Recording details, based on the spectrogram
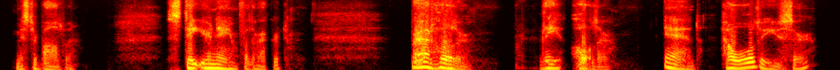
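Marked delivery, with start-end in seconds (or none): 4.1-6.2 rough, gruff voice. Acting out a deposition, answering as witness Brad Holder in a gruff voice. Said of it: "I'll just do that gruff voice for Holder".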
